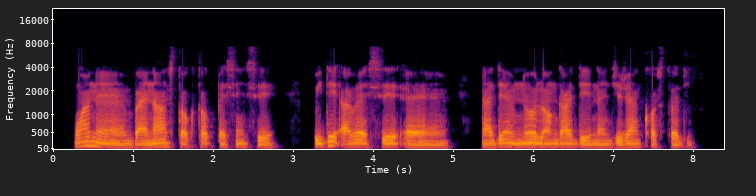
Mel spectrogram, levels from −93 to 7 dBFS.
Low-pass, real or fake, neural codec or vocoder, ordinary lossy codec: 7.2 kHz; fake; vocoder, 24 kHz, 100 mel bands, Vocos; none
